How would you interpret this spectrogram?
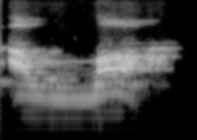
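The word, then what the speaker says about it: الله: Kalau fathah atau dhammah, maka itu dibaca tebal ya, seperti Allah. Allah. Beda dengan lillah. Lillah itu dibacanya tipis. Kenapa? Sebelumnya ada kasroh.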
